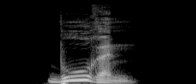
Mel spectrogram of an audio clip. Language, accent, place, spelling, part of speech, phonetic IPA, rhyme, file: German, Germany, Berlin, Buren, noun, [ˈbuːʁən], -uːʁən, De-Buren.ogg
- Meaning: inflection of Bure: 1. genitive/dative/accusative singular 2. nominative/genitive/dative/accusative plural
